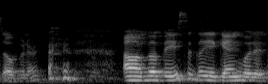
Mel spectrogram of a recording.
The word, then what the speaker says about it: Opnr: Opnr is pronounced Opnr.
